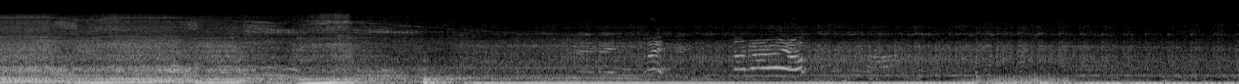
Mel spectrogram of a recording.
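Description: Heavy diesel engines rumble steadily close by.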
